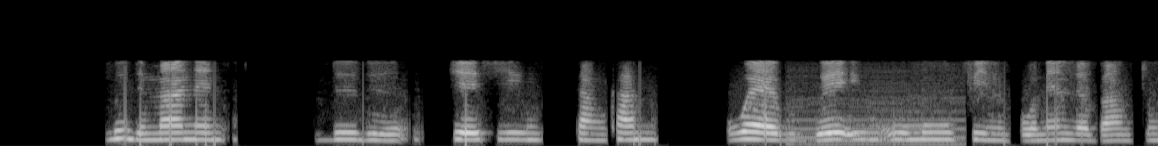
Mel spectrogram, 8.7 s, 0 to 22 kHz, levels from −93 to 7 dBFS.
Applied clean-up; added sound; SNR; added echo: none; Printer; 16 dB; none.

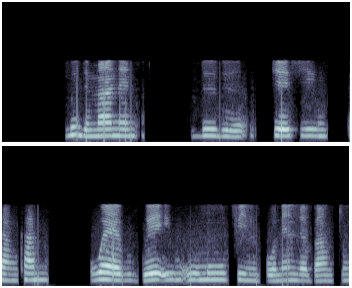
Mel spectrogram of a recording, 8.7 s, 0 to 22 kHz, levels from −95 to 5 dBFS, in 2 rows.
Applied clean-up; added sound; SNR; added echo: none; none; none; none.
